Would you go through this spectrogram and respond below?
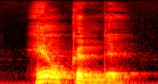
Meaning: surgery (discipline)
- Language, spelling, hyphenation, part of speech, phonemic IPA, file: Dutch, heelkunde, heel‧kun‧de, noun, /ˈɦeːlˌkʏn.də/, Nl-heelkunde.ogg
